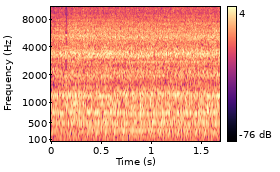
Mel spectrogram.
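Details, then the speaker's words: 2012 Dodge Grand Caravan 3.6L idling after TIPM fuel pump relay bypass installed: steady, even idle with smooth low hum, no knocks or misses; normal idle before checking it shuts off. "Everything sounds good. Let's see if it turns off or not."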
